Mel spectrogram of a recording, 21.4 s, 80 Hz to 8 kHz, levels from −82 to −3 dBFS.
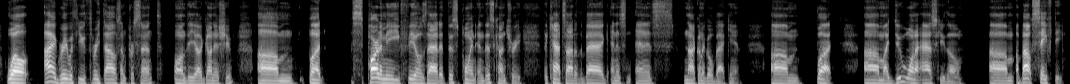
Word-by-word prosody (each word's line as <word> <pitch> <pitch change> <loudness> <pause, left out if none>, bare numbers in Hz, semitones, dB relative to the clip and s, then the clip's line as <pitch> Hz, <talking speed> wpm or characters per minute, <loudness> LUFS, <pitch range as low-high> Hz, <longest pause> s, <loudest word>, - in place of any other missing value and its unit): Well, 135 -2 +9 0.3
I 175 0 +7
agree 145 -2 +1
with 130 -1 -4
you 125 -3 -4
3,000% 120 - -4 0.2
on 115 -3 -1
the, 110 0 -5
uh, 105 - -4
gun 110 +3 -4
issue, 100 -4 -7 0.5
um, 105 -2 +2 0.3
but 120 -5 +3 0.6
s - - -4
part 155 -1 +11
of 140 - +2
me 130 -3 -2
feels 120 0 -4
that 110 -1 +3
at 105 - -6
this 135 -1 -6
point 115 -4 -5
in 105 -2 -8
this 130 +5 -6
country, 95 -4 -8 0.4
the - - -10
cat's - - 0
outta 110 -3 0
the 85 +1 -15
bag, 115 +3 0
and 105 -3 -7
it's 100 -2 -9 0.2
and 105 -2 -6
it's 90 -3 -13 0.2
not 120 -1 -1
gonna 105 -3 -6
go 100 0 -7
back 85 - -7
in, - - -14 0.7
um, 105 -4 -2 0.3
but, - - +2 0.7
um, 120 -2 0
I 110 - -1
do 140 - -6
wanna 140 -7 -1
ask 120 -1 -3
you, 110 -3 -10
though, 85 -3 -9 0.6
um, 105 0 -1
about 145 0 +4
safety 130 -6 -4
110 Hz, 145 wpm, -23 LUFS, 105-130 Hz, 0.7 s, part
